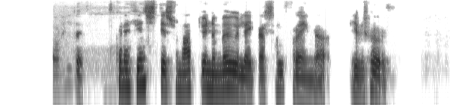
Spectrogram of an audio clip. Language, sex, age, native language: Icelandic, male, 20-29, Spanish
